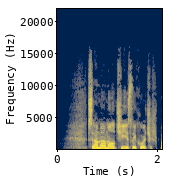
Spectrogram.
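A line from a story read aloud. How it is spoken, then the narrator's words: Near shout. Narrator (Russian): почти закричал Адам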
